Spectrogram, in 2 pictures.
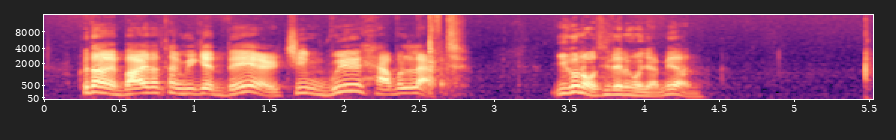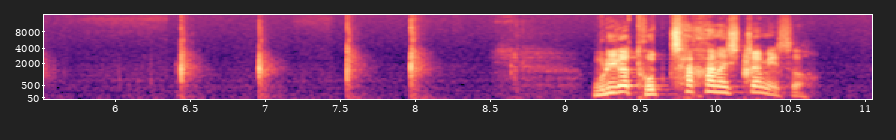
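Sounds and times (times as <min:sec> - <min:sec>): chalk tapping on chalkboard: 0:05.4 - 0:05.7, 0:06.3 - 0:08.2.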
